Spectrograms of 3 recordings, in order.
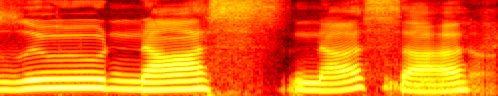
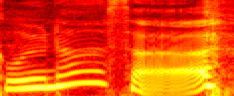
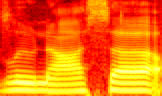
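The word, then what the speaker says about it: Lughnasadh: the first one is Lunas NASA which I said wrong I I was trying to pronounce it my head I'm like lunasa lunasa so that one is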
